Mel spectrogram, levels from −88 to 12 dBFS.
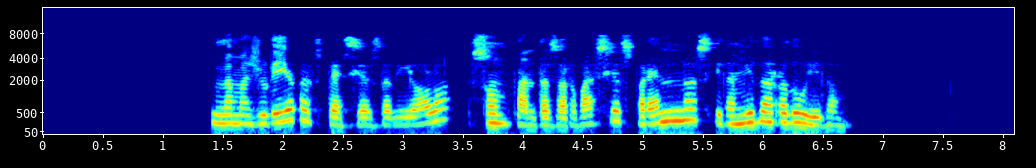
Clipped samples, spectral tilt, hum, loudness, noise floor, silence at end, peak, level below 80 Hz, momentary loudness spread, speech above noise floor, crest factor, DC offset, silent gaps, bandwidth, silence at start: under 0.1%; -5.5 dB/octave; none; -19 LUFS; under -90 dBFS; 1.45 s; -4 dBFS; -62 dBFS; 10 LU; over 72 dB; 16 dB; under 0.1%; 3.41-3.53 s; 8 kHz; 1.4 s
